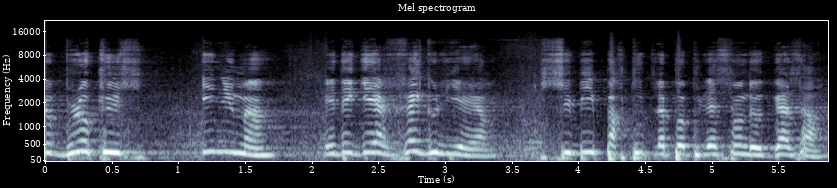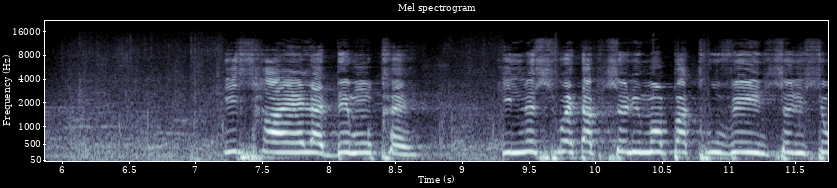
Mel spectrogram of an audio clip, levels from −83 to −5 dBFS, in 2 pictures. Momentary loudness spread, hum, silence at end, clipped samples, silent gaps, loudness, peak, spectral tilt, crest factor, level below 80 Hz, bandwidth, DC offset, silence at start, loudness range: 19 LU; none; 0 s; under 0.1%; none; -17 LUFS; 0 dBFS; -5.5 dB/octave; 16 dB; -44 dBFS; 12.5 kHz; under 0.1%; 0 s; 2 LU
